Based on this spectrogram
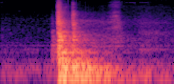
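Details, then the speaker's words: JNH Lifestyles Zero EMF far-infrared sauna, noisy after about two months of use, with panels removed for testing: a single dull thump while heating up; owner suspects a part expanding and moving violently, cause unconfirmed. "it was making noise like kind of loud and like it was like something was expanding well it was heating up"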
